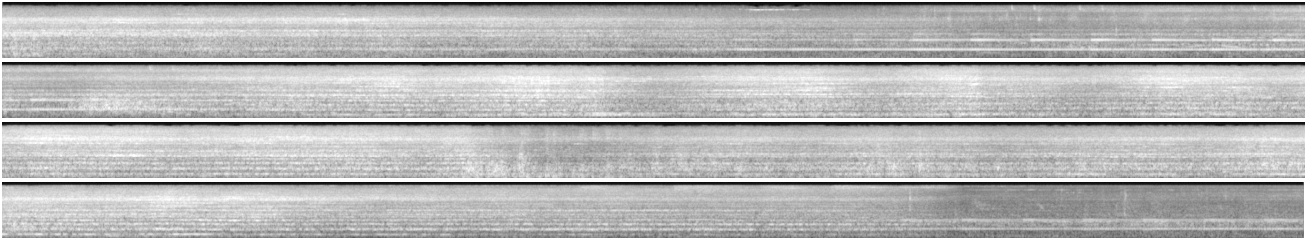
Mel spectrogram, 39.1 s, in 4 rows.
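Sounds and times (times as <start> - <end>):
train wheels on rails: 0.0 - 39.0
steady high tones: 3.2 - 14.3.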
